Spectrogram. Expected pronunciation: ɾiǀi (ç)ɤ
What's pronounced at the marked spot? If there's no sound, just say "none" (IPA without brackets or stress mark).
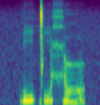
ħ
